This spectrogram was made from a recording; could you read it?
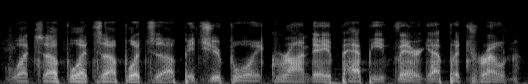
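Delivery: unusually dark, very deep, slow, rough voice. Opening a livestream greeting: unusually dark voice. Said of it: "Your voice got all really dark today".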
